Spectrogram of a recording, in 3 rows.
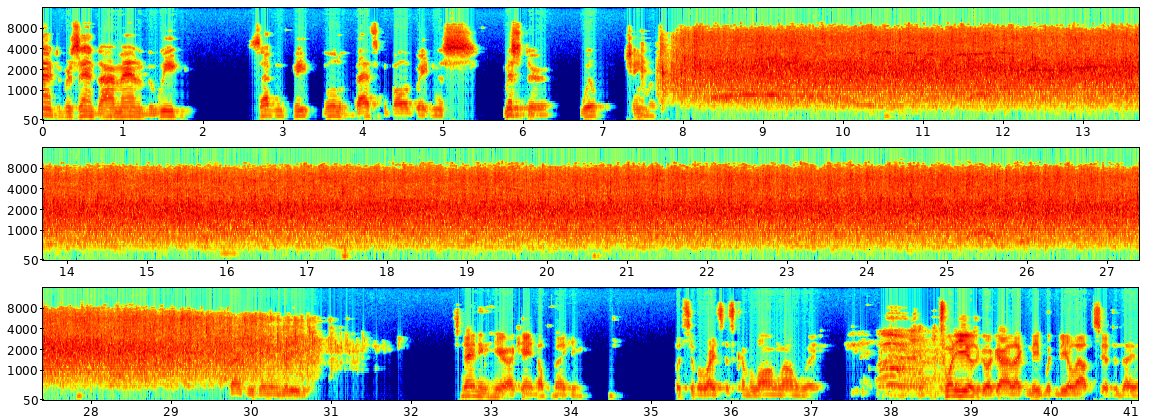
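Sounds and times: audience applauding: 7.5 - 31.9.

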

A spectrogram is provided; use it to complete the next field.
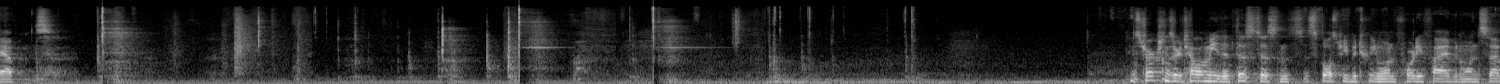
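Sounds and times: short high metal ring: 5.2 - 5.7, 6.5 - 7.7.

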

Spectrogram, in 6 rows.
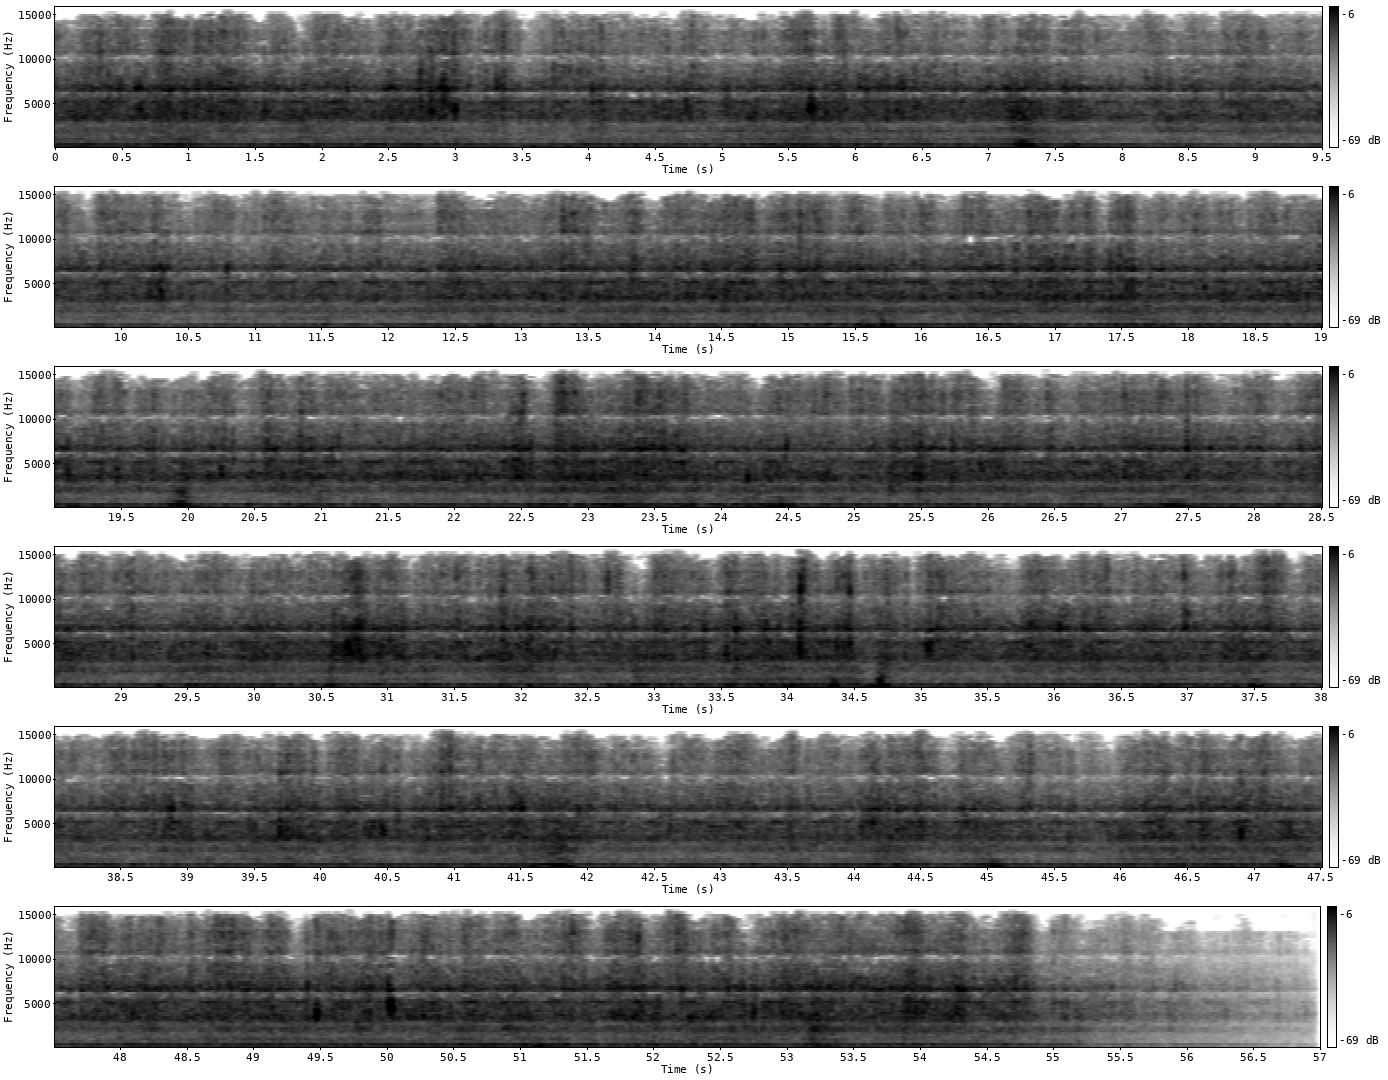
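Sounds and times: dense buzz of many bees: 0.0 - 57.0
single bee buzzing close: 0.0 - 57.0.

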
